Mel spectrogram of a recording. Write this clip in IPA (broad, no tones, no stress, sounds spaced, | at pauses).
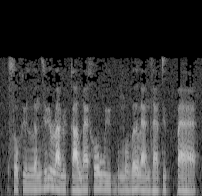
s o x y lː ə n z y ɹ a ɳ y k a w æ x o w y b u ŋ o ð ə l æ n z æ t̪ y pː æ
